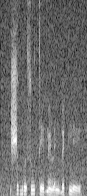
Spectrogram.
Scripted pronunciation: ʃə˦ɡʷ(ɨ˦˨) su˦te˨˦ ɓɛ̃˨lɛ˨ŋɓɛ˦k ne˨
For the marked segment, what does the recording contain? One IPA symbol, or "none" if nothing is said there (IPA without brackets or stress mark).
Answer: ɨ˦˨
